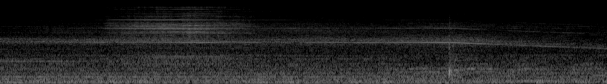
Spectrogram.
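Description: Table saw running with a steady whine, cutting through a piece of wood on a sled about one to three seconds in. About four and a half seconds in there is a click, and then the blade's pitch falls steadily as it spins down.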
